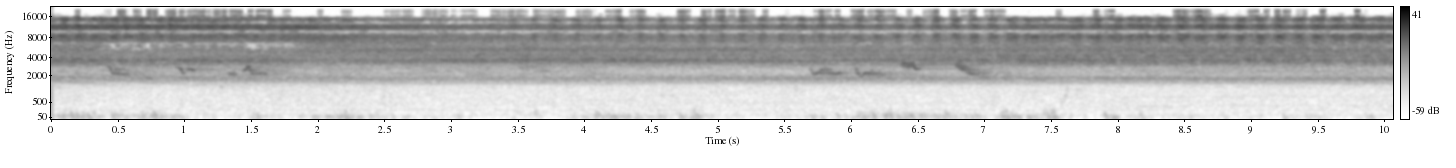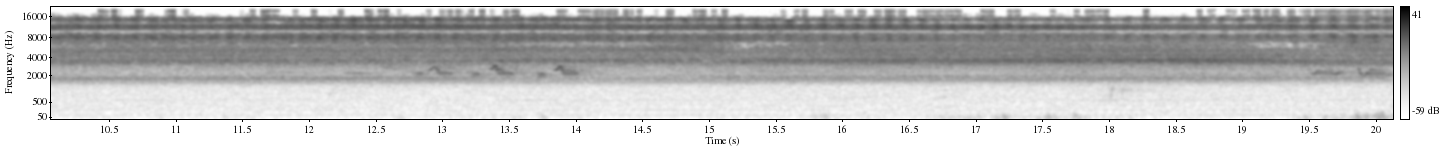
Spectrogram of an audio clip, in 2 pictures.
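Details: Dry-season chorus of cicadas in dipterocarp woodland, an unbroken shrill buzzing high overhead, joined by a few brief chirping bird notes and soft wind noise low down.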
